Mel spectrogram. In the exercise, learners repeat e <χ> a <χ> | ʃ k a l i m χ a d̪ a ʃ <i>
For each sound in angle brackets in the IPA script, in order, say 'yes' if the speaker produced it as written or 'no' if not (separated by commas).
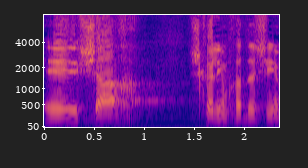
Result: no, yes, yes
